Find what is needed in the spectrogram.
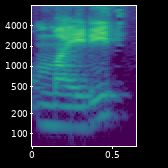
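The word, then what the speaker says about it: Mayrit: Sí, es como, bueno, de hecho ellos lo conocían no como Madrid, sino perdón, como recopilamos un día, como Mairit o Maguerit, que es como lo pronunciaban ellos.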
